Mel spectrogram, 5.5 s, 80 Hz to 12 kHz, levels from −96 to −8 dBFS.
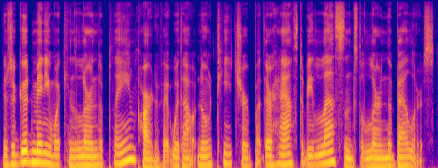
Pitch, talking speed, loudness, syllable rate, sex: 135 Hz, 275 wpm, -21 LUFS, 5.9 syllables/s, male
